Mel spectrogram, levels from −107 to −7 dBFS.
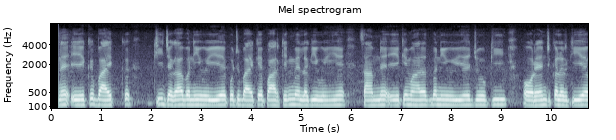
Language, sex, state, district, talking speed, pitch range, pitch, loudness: Hindi, male, Uttar Pradesh, Deoria, 150 wpm, 125-135 Hz, 130 Hz, -18 LUFS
